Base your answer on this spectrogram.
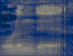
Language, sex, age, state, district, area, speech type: Tamil, male, 30-45, Tamil Nadu, Tiruchirappalli, rural, spontaneous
